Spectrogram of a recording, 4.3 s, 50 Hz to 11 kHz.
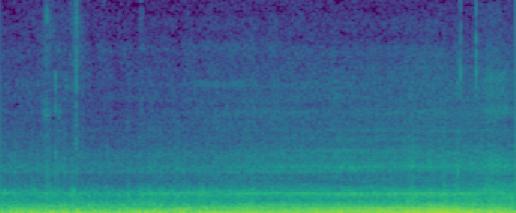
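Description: A Zontes 368G motorcycle engine with throttle-by-wire rumbles steadily up close, its low drone swelling slightly as the throttle opens, with no talking.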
